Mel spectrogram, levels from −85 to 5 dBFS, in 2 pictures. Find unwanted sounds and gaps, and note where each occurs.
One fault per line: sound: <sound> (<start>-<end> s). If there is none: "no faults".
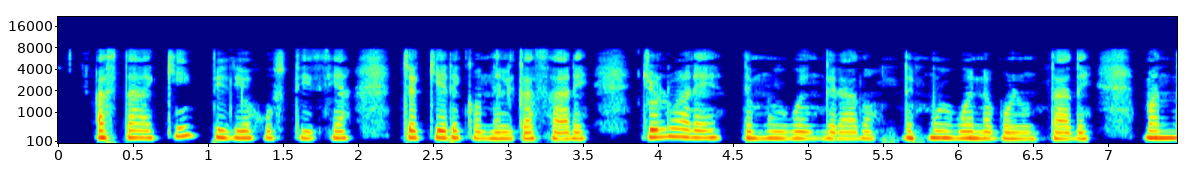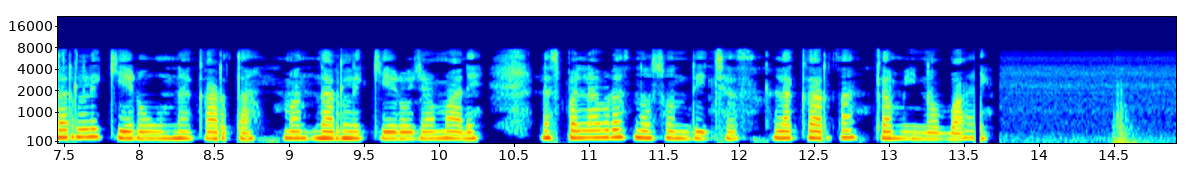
sound: dropout (13.6-13.6 s)
sound: thud (14.5-14.9 s)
